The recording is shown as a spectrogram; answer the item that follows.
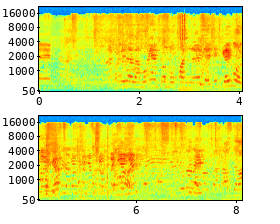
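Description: Voices chattering, mixed with background music that has a singing voice; a steady low hum enters about three seconds in.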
